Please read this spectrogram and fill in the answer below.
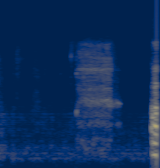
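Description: A pause in speech: mostly quiet, then a short, soft breath drawn in about a second in, with the voice starting again at the very end.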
